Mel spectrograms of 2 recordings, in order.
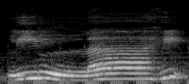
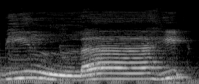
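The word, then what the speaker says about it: الله: Lillahi di sini berharokat kasroh. Jadi dibacanya tipis lafaz Allahnya. Oke, berikutnya yang ini. La yu'minu billahi.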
